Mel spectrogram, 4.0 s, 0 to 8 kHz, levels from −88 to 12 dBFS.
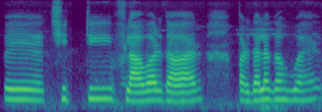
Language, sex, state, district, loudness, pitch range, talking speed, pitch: Hindi, female, Uttar Pradesh, Lucknow, -17 LUFS, 215-240 Hz, 120 wpm, 225 Hz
